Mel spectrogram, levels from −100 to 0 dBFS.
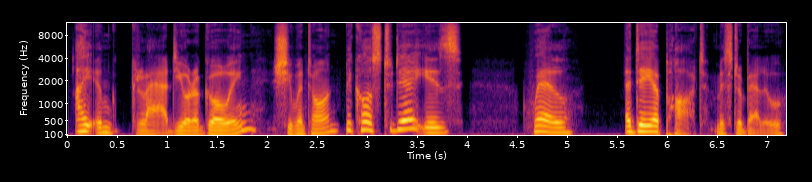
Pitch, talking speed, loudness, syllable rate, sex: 135 Hz, 150 wpm, -19 LUFS, 4.2 syllables/s, male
